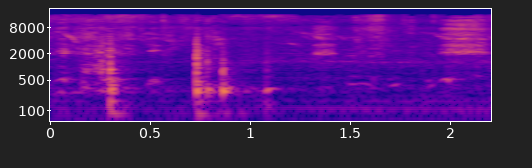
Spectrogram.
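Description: Pineapple pups knocking against a plastic pot as they are handled and dropped in: one knock about a third of a second in, then two close together just before the middle.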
